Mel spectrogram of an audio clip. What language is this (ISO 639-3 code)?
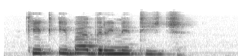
luo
